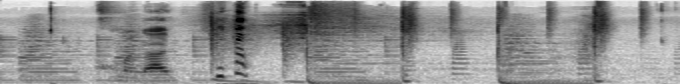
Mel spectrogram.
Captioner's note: laughs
